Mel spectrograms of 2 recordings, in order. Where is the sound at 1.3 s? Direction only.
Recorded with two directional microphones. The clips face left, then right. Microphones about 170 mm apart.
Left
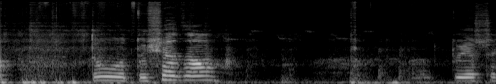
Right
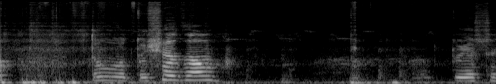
35° left (ahead or behind).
